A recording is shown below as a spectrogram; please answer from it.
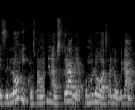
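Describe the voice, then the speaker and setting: Speaking at a fairly quick pace, a woman keeps a medium pitch with ordinary pitch variation. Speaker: engineer describing work abroad. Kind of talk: panel interview on live stream. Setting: online live stream. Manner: halting, many repetitions and fillers.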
